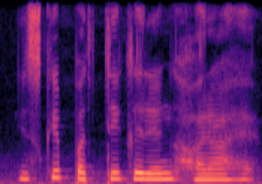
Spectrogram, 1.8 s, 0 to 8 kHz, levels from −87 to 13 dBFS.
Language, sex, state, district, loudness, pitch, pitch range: Hindi, female, Jharkhand, Palamu, -16 LUFS, 265 Hz, 240-275 Hz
